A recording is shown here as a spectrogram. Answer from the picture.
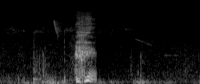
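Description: A dog barks once, a short single bark a little under a second in.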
